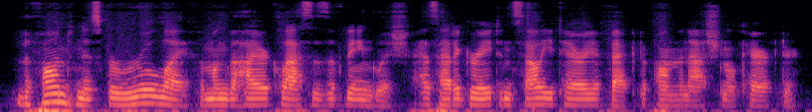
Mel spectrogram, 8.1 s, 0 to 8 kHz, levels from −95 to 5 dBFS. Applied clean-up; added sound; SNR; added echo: none; none; none; none.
